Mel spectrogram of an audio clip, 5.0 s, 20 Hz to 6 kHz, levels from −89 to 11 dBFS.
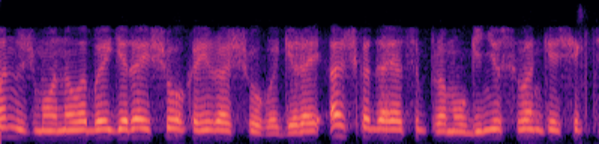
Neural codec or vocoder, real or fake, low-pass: codec, 16 kHz in and 24 kHz out, 1 kbps, XY-Tokenizer; fake; 5.4 kHz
